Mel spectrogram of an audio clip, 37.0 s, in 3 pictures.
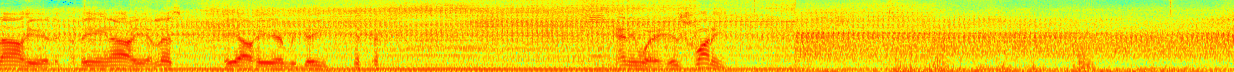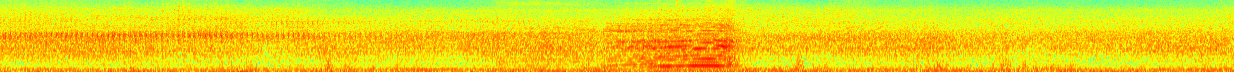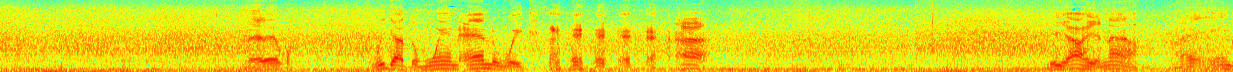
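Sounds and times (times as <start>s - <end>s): lawnmower engines droning: 0.0s - 15.6s, 17.1s - 20.0s, 27.2s - 37.0s
short voice-like call: 17.3s - 19.9s.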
